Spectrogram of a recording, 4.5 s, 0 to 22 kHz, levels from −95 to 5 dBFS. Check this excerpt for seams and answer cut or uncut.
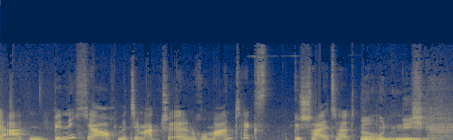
cut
